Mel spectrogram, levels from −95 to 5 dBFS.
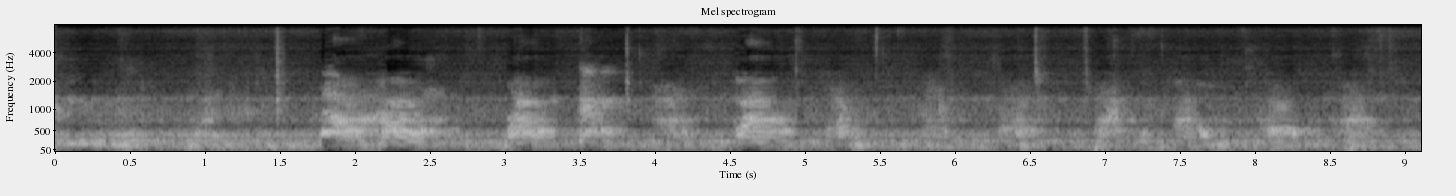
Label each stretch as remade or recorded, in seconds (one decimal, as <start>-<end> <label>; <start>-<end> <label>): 0.0-9.1 remade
